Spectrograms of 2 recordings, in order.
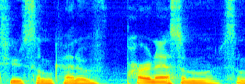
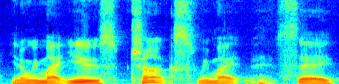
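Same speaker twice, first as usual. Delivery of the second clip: ordinary talk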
